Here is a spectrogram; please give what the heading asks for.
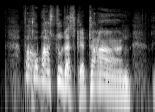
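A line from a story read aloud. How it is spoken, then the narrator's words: Angry shout. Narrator (German): rief Tom ärgerlich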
